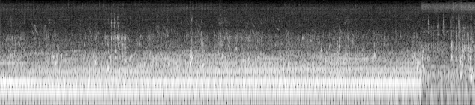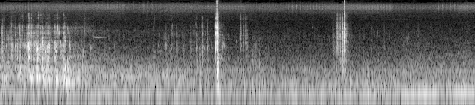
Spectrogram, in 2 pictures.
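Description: Small boat's motor running steadily, then cutting off abruptly about halfway. A brief swish of water follows, then two sharp clicks about a second and a half apart.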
